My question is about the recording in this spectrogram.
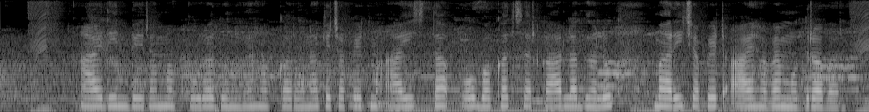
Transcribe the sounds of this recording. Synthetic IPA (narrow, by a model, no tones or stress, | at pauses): ajd̪inbeɾamãpuɾəd̪ʊnijaɦəkːəɾonaket͡ʃəpeʈmã̰ʔaist̪aobəkʰət̪səɾkaɾləɡʱəlũk | bʱaɾit͡ʃəpeʈa̰jɦəʋemʊd̪ɾəbəɾ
